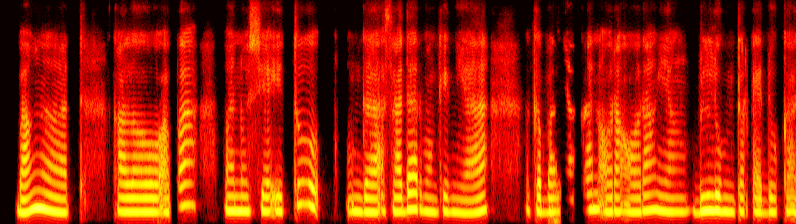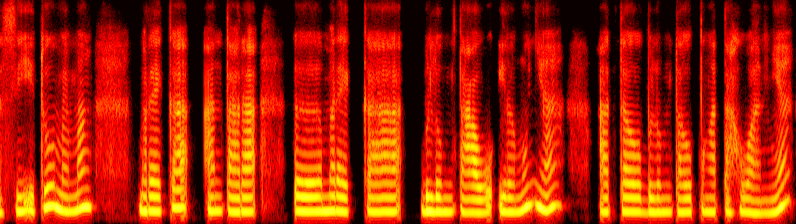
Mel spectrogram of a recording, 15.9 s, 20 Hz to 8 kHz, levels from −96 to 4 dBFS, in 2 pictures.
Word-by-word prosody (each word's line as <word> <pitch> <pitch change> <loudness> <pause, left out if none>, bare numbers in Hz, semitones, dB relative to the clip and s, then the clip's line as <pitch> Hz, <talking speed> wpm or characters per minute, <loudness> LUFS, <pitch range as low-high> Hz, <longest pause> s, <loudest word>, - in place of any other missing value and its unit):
Banget, 190 -1 +5 0.4
kalau 185 -1 +3
apa 250 +8 -2 0.4
manusia 195 0 +2
itu 200 +9 -5 0.5
enggak 185 -1 +2
sadar 205 +4 +3
mungkin 185 0 -2
ya, 170 - -1 0.6
kebanyakan 185 +2 -1
orang-orang 190 +2 0
yang 185 -1 -1 0.2
belum 200 0 +5
teredukasi 185 -1 -4
itu 205 - -3 0.2
memang, 200 +5 +2 0.5
mereka 195 +3 +1 0.4
antara, 190 -1 0 0.5
eee, 190 -1 +4
mereka 195 +1 -1 0.5
belum 190 -1 +3
tahu 175 -2 +2 0.2
ilmunya, 215 +6 +2 0.5
atau 185 0 -1
belum 180 0 0
tahu 180 0 -1
pengetahuannya, 180 +1 -2
190 Hz, 100 wpm, -22 LUFS, 185-195 Hz, 0.6 s, Banget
